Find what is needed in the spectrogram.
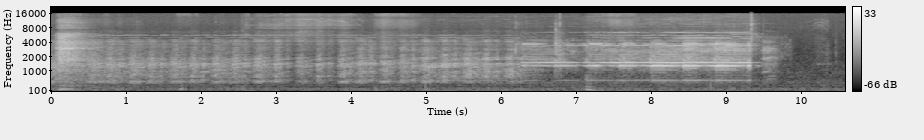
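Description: Battery-powered toy train running on its plastic track, giving out a pulsing chugging noise and then, about six seconds in, a louder steady electronic whistle tone that cuts off suddenly about a second before the end.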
